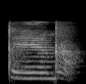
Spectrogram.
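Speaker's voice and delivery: "Camera" as cam-ra in two beats; two syllables. Shown as a demonstration. Teacher drilling syllables with pupils, "Camera" as two-beat cam-ra. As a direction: drop the middle vowel of "Camera": cam-ra. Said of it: "It's actually two".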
